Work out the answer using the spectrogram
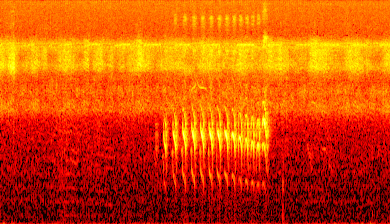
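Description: A female Barred Antshrike gives a two-second series of nasal notes that speeds up into a rattle and ends abruptly. Steady insect buzzing fills the background.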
